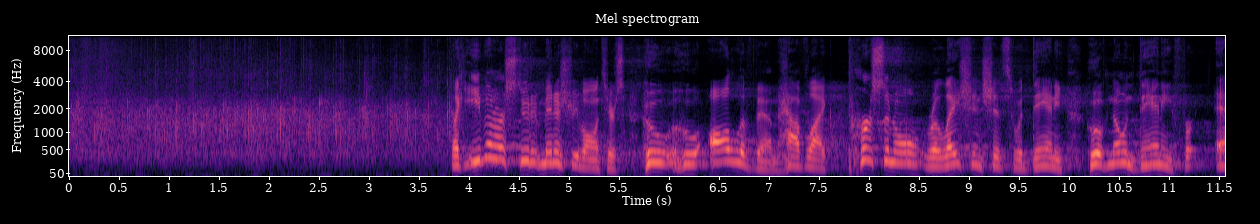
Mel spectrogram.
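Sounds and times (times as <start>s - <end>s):
crowd clapping for volunteers: 0.0s - 4.2s
speech: 3.8s - 11.5s.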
